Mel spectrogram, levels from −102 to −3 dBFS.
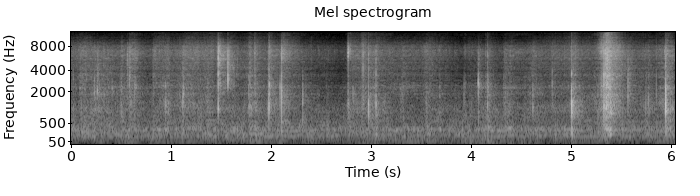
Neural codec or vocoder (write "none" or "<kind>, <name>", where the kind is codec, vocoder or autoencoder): codec, SNAC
